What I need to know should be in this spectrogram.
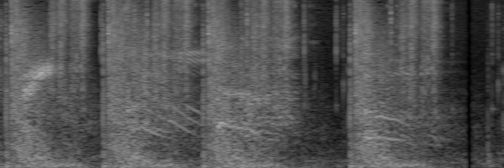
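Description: A shotgun is pumped between shots.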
